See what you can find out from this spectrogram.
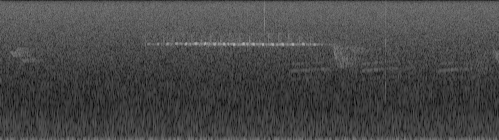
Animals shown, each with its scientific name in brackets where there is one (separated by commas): Dark-eyed Junco (Junco hyemalis), Blue-headed Vireo (Vireo solitarius), Red-breasted Nuthatch (Sitta canadensis)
